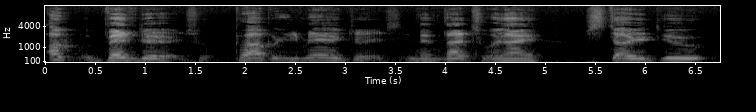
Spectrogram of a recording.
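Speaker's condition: Cerebral palsy; cerebral palsy since childhood

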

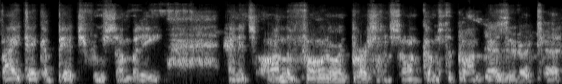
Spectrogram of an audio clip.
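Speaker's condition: Throat cancer, vocal cords removed; throat cancer from 1996, 63 surgeries under general plus about 100 in office; no voice for about five years after vocal cord removal, now partial voice

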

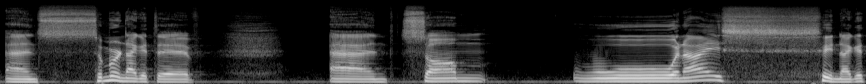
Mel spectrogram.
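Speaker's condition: Stutter; lifelong debilitating stutter, avoided speaking and people almost entirely; deep breath every few words, Darth Vader sound, gets stuck on words, equal stuttering across languages; repeated sounds, prolonged sounds

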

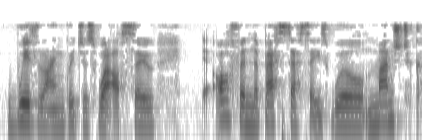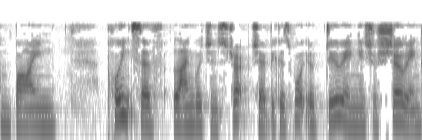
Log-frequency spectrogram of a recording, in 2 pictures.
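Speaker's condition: No condition

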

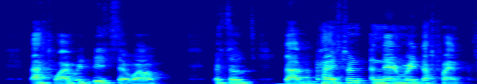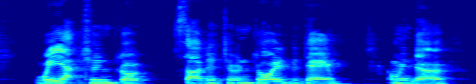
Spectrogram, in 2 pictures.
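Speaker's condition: Cerebral palsy

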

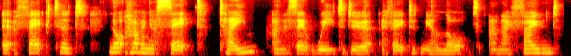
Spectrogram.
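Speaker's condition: No condition

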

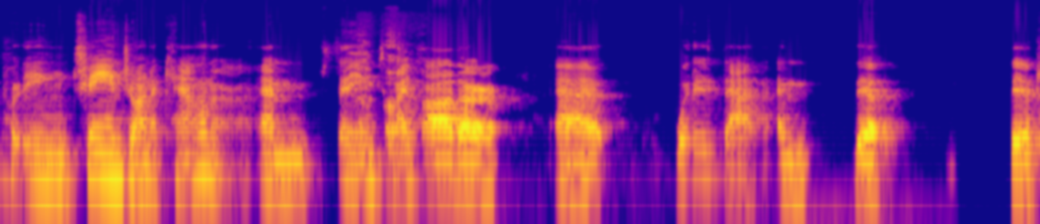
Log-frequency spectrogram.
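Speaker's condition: Deafness; diagnosed as toddler

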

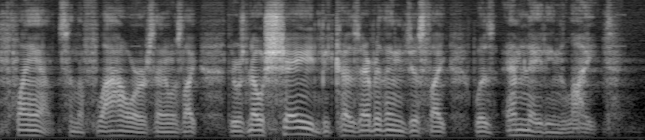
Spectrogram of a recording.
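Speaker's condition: Cleft palate; once stopped breathing

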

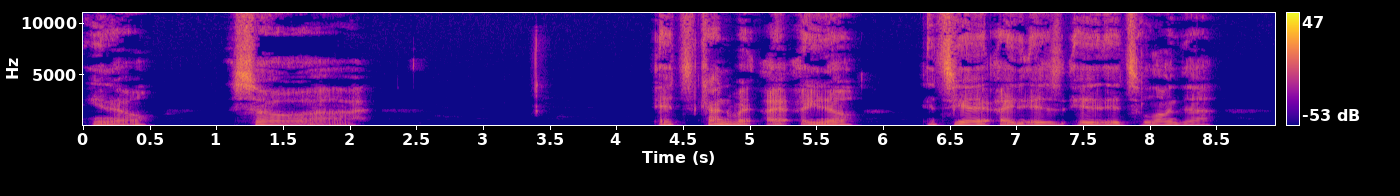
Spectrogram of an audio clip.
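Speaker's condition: ALS; weakness and fasciculations at onset

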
